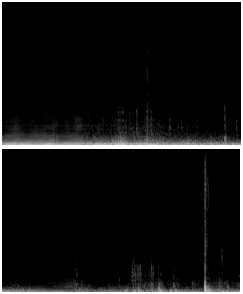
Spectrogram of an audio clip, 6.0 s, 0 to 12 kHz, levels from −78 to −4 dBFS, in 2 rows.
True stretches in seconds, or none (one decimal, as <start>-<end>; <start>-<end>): 1.0-3.3; 3.9-6.0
